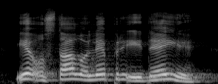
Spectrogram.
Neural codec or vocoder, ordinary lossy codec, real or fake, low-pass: none; none; real; 14.4 kHz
